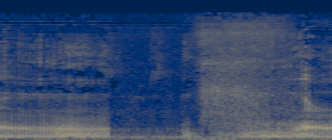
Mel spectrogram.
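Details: Leopard giving a throaty, pulsed growl that stops abruptly, a quieter breathy rasp in the gap, then the deep rumbling roar resumes and swells toward the end.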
